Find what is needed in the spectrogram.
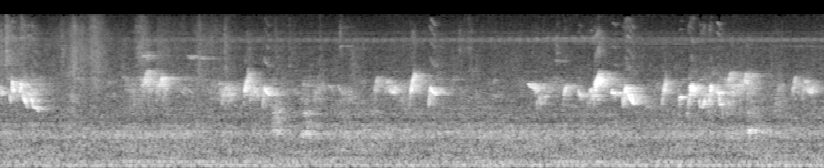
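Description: Red-whiskered bulbuls singing short, bright phrases again and again, thickest in the last few seconds: the challenge singing of a caged decoy bulbul and a wild rival drawn to it.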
